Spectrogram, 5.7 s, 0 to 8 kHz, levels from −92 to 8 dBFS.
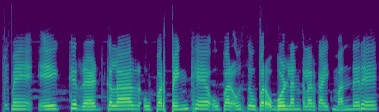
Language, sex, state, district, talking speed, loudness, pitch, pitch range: Hindi, female, Bihar, Madhepura, 180 wpm, -17 LUFS, 235 Hz, 225-245 Hz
